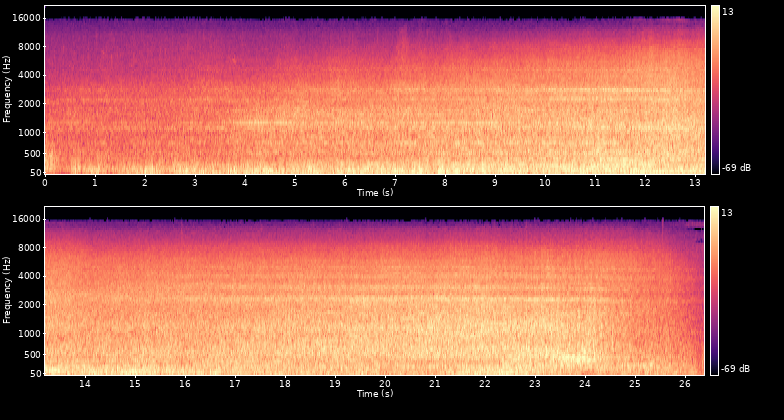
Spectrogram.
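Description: Diesel-hauled freight train passing close by. The sound builds over the first ten seconds or so, holds steady for a long stretch, and falls away sharply just before the end.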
